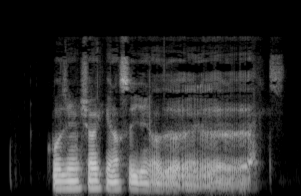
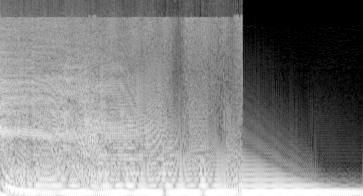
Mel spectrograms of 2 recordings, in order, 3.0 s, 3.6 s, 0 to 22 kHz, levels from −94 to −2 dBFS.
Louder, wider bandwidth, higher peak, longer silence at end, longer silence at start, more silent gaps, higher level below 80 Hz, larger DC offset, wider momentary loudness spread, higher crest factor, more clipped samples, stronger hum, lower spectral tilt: second, -30 LUFS vs -6 LUFS; second, 11.5 kHz vs 17 kHz; second, -12 dBFS vs 0 dBFS; first, 0.2 s vs 0 s; first, 0.5 s vs 0 s; neither; second, -66 dBFS vs -4 dBFS; second, under 0.1% vs 6%; first, 10 LU vs 2 LU; first, 18 dB vs 2 dB; second, under 0.1% vs 20%; neither; about the same, -5.5 dB/octave vs -5 dB/octave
